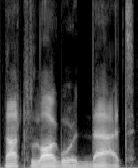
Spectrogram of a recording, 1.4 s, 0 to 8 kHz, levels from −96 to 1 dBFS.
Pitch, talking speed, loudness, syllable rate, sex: 95 Hz, 130 wpm, -18 LUFS, 3.2 syllables/s, male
